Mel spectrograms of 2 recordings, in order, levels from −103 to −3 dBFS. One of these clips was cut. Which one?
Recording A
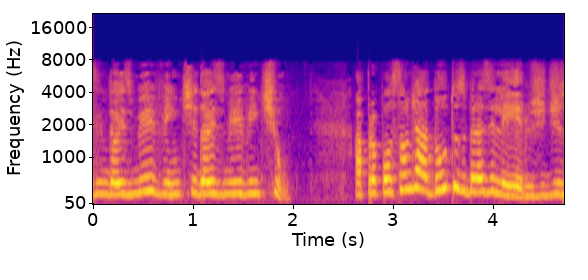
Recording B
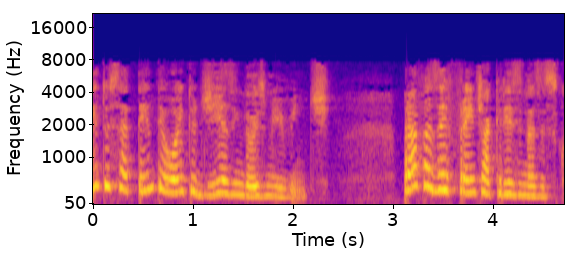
A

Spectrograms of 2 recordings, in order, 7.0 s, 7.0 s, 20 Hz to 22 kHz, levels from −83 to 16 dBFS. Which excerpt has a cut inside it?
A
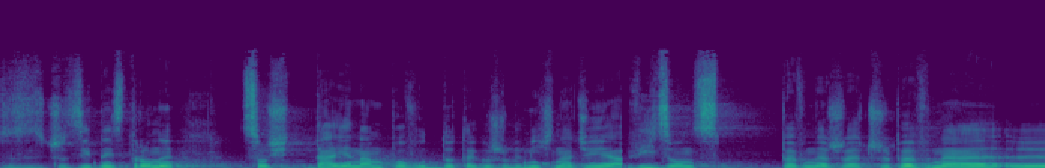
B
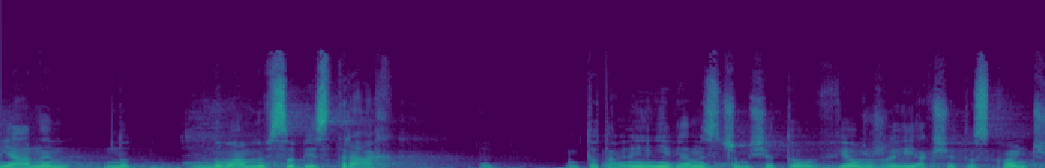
A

